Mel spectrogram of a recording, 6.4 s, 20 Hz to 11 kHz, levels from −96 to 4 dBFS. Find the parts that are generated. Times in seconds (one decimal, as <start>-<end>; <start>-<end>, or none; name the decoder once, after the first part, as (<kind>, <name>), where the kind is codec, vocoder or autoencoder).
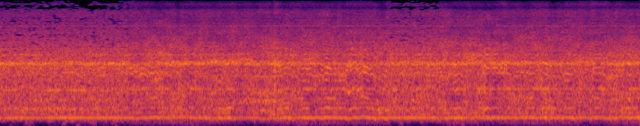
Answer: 1.3-3.9 (codec, SNAC); 4.4-6.4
